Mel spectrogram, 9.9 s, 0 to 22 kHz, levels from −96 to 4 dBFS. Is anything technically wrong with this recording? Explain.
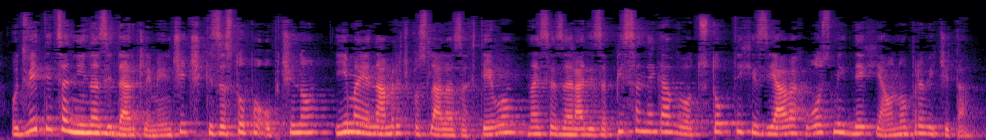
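Yes. Throughout the speech there is transcoding between lossy codecs: nothing above 16.5 kHz, with two distinct families of compression artefacts layered together, which fits a low-rate MP3 likely re-encoded as WMA 1. A single lossy codec would leave only one artefact signature.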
